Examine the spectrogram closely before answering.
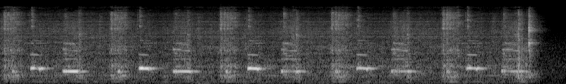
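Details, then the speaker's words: Regula 25 cuckoo clock after adjusting the hammer and the bellows lift arms; a heavier weight of about 300 is being considered. Five thin, slightly laboured two-note calls with breathy bellows puffs; weak cuckoo call, cause not confirmed. "so in so many words the cuckoo sounds like it might be having a little bit of a struggle"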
